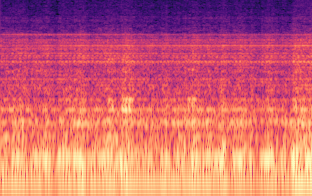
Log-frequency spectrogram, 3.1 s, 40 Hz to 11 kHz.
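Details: Seagate ST-251 MFM hard drive in a Compaq Deskpro, revived and low-level formatted, booting from the drive: low steady motor hum with faint soft head-seek ticks, no scraping or knocking; normal spin-up and seek.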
